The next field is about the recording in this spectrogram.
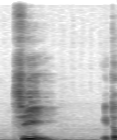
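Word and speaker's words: ぢ: atas C ini bacanya ini tulisannya Dji Tapi bacanya Ji aja ya jadi tanpa D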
